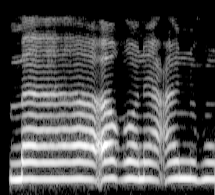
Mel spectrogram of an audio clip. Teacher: تو غین لمبا رہے گا اور نون اس سے تھوڑا کم رہے گا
